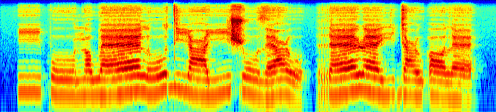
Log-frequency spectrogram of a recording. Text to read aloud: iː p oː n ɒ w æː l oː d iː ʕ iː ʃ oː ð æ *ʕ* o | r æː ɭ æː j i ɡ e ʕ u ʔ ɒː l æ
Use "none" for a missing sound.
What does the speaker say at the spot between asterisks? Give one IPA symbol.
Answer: ʕ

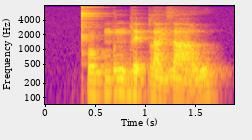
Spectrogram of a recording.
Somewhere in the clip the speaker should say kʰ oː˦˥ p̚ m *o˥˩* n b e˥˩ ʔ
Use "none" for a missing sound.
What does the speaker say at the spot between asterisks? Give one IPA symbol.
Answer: u˥˩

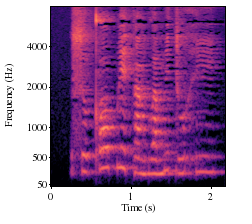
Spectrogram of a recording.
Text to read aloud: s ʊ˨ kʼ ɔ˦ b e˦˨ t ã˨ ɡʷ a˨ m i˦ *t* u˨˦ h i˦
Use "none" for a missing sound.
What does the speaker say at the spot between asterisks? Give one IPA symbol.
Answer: d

